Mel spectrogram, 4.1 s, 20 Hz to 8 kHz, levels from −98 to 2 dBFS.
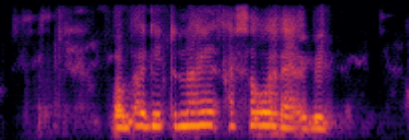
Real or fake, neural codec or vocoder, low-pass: fake; codec, 16 kHz, 1 kbps, FreqCodec, smaller model; 7.2 kHz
